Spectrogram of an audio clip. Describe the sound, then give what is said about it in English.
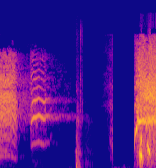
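A short, hokey scream sound effect: a breathy cry, a wavering high-pitched wail, a brief thud, then a loud harsh burst of noise at the end, with no talking. “That's the worst sound effect. That was a really bad scream.”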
